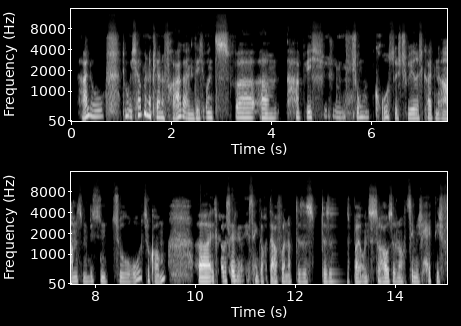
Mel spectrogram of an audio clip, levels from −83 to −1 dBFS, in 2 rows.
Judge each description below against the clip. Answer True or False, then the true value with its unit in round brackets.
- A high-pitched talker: False (145 Hz)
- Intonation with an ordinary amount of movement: True (4.1 semitones)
